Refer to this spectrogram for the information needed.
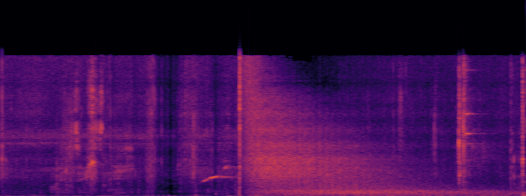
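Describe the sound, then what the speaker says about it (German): A double rifle fired during a duiker hunt in Cameroon: a single sharp, loud report about halfway through, followed by a long rolling echo that fades slowly over quiet bush ambience. "Der Schuss fällt schnell, zu schnell für den Kameramann."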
